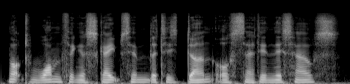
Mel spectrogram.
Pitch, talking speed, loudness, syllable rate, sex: 105 Hz, 225 wpm, -20 LUFS, 5.2 syllables/s, male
